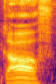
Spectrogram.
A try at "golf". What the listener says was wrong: You know there's an L in there? It's golf, not goof.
